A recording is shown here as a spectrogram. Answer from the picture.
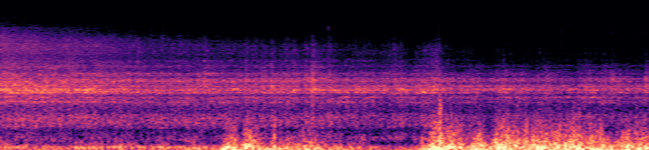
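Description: Rail noise of an express passenger train fading away as its last coach recedes down the line after passing at speed. Low, uneven rumbling comes in briefly at about two seconds and again from about four seconds in.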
